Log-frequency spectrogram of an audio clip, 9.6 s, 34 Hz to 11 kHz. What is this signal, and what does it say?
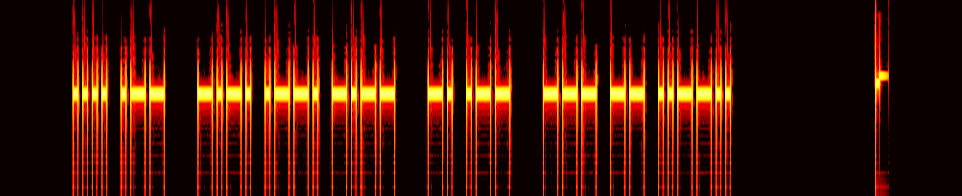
Morse code, heard as a keyed tone, about 25 wpm, 700 Hz. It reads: HW CPY NW OM?
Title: Common QSO Phrases 25wpm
